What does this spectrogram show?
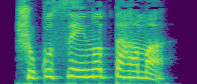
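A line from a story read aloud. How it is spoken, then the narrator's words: Mental shout. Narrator (Russian): кричала Эми мысленно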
